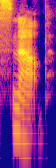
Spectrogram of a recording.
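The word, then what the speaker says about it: SSNAP: And you touched on it earlier, is it SNAP, or would you say it like that? Yeah, okay. SNAP. Okay. But it's a double S.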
